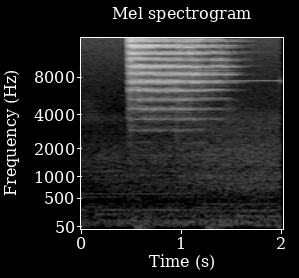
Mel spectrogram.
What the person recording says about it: 5356 has a much more tinny sound when it hits the ground because it's a little bit more brittle wire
